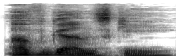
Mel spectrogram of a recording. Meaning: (adjective) Afghan, Afghani; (noun) Pashto language
- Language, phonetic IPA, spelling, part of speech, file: Russian, [ɐvˈɡanskʲɪj], афганский, adjective / noun, Ru-афганский.ogg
